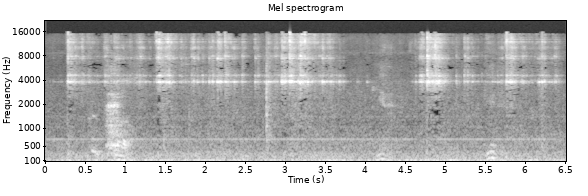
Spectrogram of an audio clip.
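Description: Small bells in a baby's rattle toy jingling in short shakes, about six times roughly a second apart.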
